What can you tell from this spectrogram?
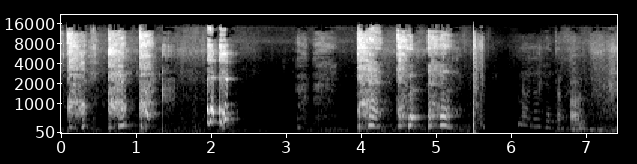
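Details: A child coughing: two short runs of brisk, dry-sounding coughs, about seven in all, with quiet gaps between.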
